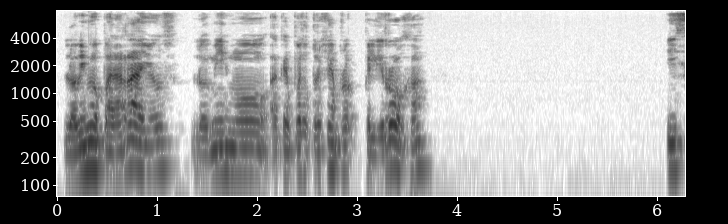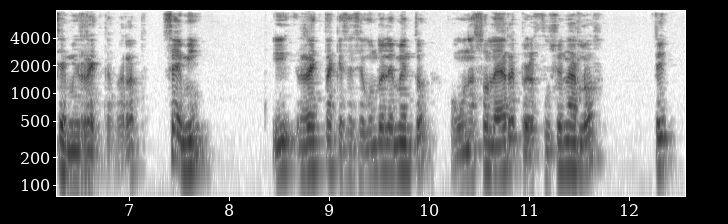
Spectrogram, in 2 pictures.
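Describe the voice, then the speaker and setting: A man with a husky, mid-pitched voice teaches a recorded review lesson. He explains things patiently and keeps checking in with the class. The sound is dull and lo-fi, and his voice comes from some way off the mic. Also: moderate pace. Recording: distant, dull lo-fi voice.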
